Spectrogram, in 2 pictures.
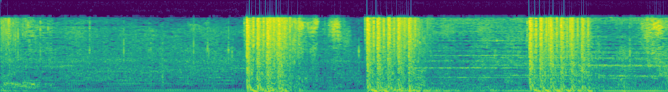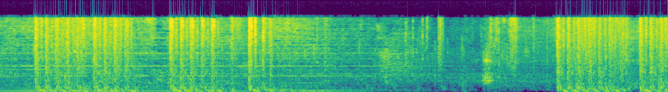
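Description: Bursts of gunfire from a gun in a zombies video game, the ray gun Mark II being sought, fired in several separate volleys of a second or so each over a steady low game background, with no talk.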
